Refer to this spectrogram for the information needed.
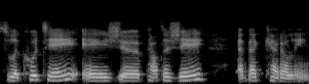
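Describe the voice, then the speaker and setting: A woman speaks at a very slow pace. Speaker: webinar moderator. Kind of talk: reading prepared notes aloud. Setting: online webinar. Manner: halting, stumbling over words.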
